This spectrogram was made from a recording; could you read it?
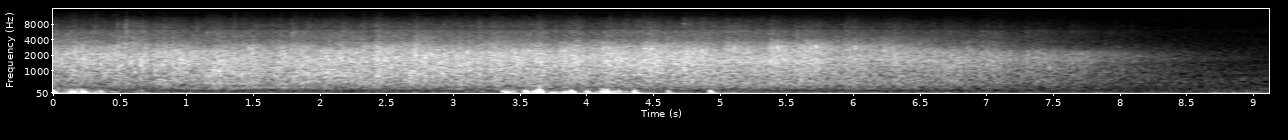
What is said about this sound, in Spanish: Damos un aplauso a Dios por ese blindaje.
